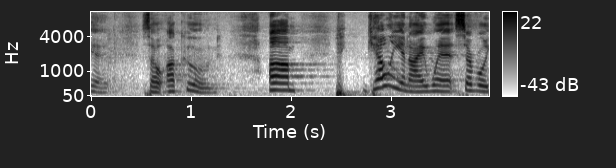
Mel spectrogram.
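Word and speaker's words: អរគុណ: So, Akun.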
